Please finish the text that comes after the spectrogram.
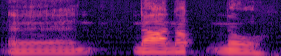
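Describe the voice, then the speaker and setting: A man's voice: medium pitch, steady tone, dark tone, dull audio. A man from the east of the Netherlands with a Dutch accent, talking hesitantly as a guest in casual conversation. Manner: hesitant, halting with many fillers.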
